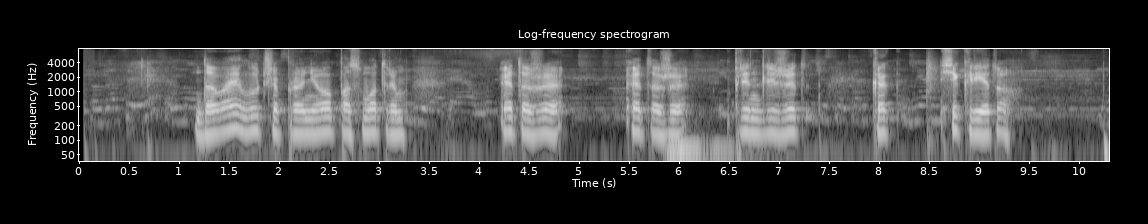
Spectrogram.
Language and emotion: Russian, neutral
